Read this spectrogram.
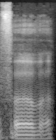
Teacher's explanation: यानी अपर teeth with the lower lip, तो लेबियोडेंटल sound होते हैं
